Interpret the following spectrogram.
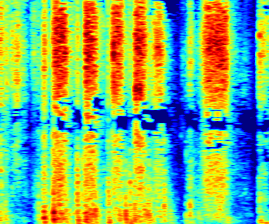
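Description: Cardboard boxes being handled: a sharp knock at the start, then cardboard rubbing and scraping as an inner box is slid out of its outer shipping box.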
